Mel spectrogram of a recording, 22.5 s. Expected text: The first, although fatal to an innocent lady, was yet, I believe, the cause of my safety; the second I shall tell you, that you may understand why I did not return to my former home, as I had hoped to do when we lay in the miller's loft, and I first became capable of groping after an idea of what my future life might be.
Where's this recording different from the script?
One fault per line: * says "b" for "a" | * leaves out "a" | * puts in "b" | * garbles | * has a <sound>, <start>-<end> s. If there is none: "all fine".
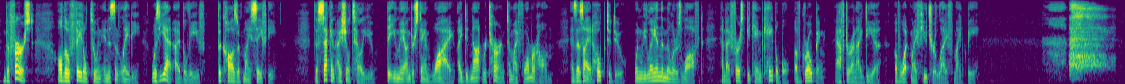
* puts in "as"
* has a sigh, 20.8-22.3 s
